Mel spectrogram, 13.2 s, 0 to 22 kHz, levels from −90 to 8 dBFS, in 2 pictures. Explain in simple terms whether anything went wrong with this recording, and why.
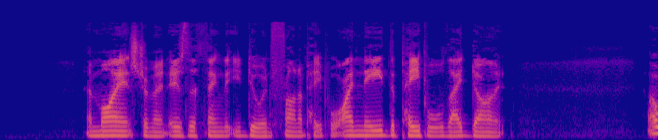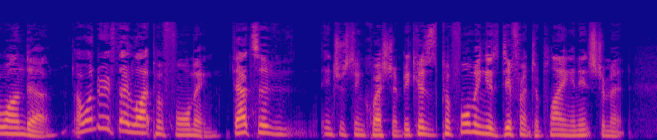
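Two things went wrong here, one that lasts the whole clip and one brief moment.

All the way through, the speech sounds rough and grainy, with a hiss that sits in between the natural tones of the voice, and the upper end sounds thinned out and artificial. That's the signature of low-delay AAC compression, likely the AAC-ELD codec used for video calls. To keep the delay tiny it chops sound into very short slices, which makes it hard to capture a voice's pitch cleanly, and here it's squeezed hard enough that the damage is plainly audible.

Then, from about 8.59 to 8.62 s, the sound briefly drops out. It's a brief dip, because the sound fades down and back up on either side. That's AAC frame loss with muting. A chunk of the compressed stream, about 20 ms of audio, which fits a single lost frame, never made it, so the decoder filled that slot with silence and blended the edges smoothly instead of guessing at the missing sound.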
